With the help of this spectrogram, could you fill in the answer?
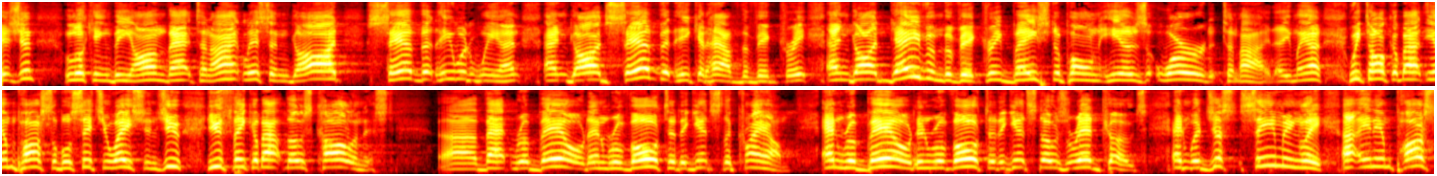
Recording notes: A sermon preached Sunday Evening, on July 2, 2023.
